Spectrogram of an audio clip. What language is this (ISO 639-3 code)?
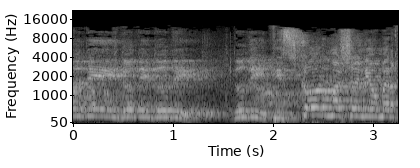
heb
